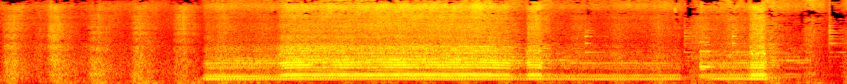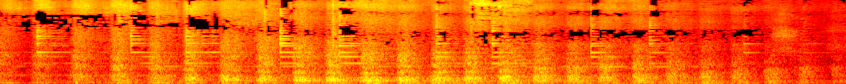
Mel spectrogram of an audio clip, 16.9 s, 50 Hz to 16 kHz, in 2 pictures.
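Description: Nevada Northern 81, a 2-8-0 steam locomotive, sounds its Southern Pacific six-chime whistle in one long chord blast of about five seconds, then works away with strong, rhythmic exhaust chuffs as it pulls out.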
